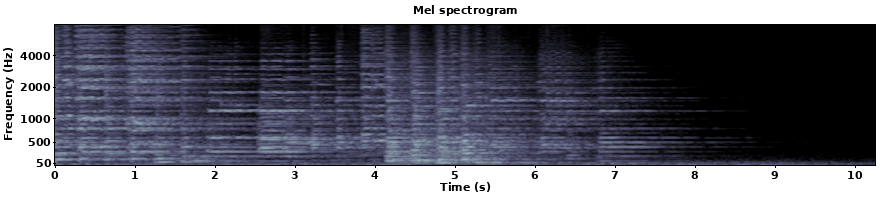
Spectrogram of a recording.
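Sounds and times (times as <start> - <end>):
orchestra playing a ballet overture: 0.0 - 7.7.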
